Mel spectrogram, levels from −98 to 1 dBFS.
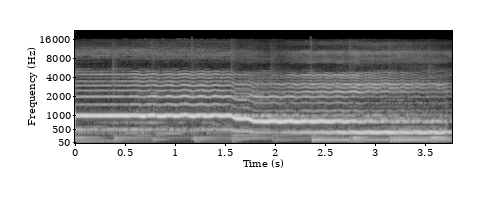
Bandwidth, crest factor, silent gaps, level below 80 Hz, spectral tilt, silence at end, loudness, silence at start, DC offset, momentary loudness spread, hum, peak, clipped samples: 16.5 kHz; 10 dB; none; -66 dBFS; -4 dB/octave; 0 s; -19 LUFS; 0 s; under 0.1%; 3 LU; none; -10 dBFS; under 0.1%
